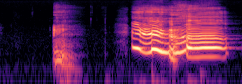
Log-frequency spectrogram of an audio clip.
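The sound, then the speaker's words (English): A person imitates a raptor dinosaur: a short raspy huff, then a loud, wavering, shrill screech held for about a second, alone with no talk. “That's when that was a raptor.”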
